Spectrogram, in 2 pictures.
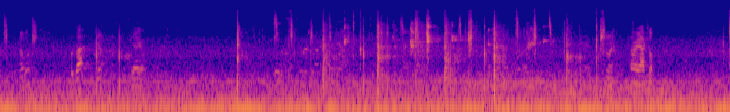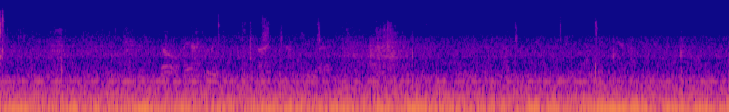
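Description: Tennis ball being struck by rackets and bouncing on a hard court during a rally: sharp pops at irregular intervals, thickest through the middle and thinning out later, over a steady low rumble.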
